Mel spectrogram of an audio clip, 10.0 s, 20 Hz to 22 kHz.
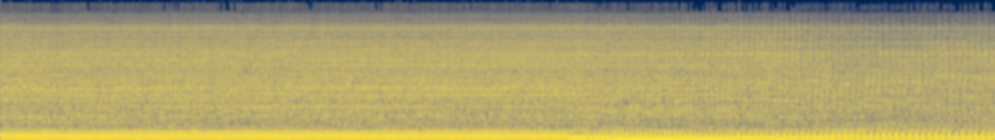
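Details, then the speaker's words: Craftsman/Rally (AYP) push mower, Tecumseh Eager 1 engine, mowing a rear lawn on a hot day just after an oil change: steady drone sags in speed midway; vibration makes the throttle drop, muffler smokes, owner suspects bad rings. "so it kind of smokes out the muffler which means the rings are probably bad and also after a while the vibration makes the uh throttle go down"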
